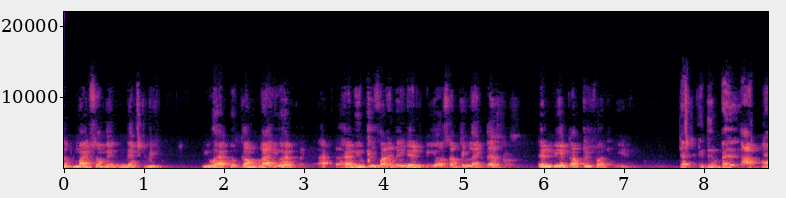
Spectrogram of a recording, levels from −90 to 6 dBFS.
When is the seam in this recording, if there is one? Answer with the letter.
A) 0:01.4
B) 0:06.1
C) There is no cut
C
